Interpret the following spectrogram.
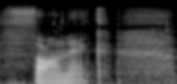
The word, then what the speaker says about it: chthonic: associated with the underworld cathic or konic can be a bit of a tongue twister and I've heard people drop that c or sound at the beginning and simply say thonic but the Greek root of this word is thos which means under in or beneath the soil now you could argue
